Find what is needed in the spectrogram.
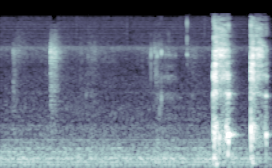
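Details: Young boy deliberately faking a cough: two short, light, breathy coughs; voluntary pretend cough, not illness.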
